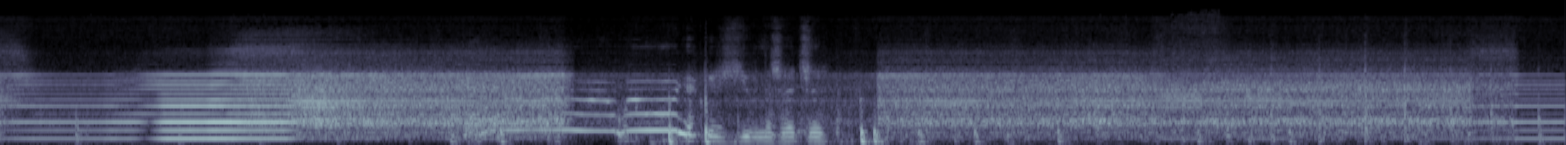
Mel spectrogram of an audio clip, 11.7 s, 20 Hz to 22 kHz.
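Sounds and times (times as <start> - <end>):
droning buzzy radio interference tones: 0.0 - 11.7
long-wave radio static hiss from a radio inside a tower: 0.0 - 11.7
speech: 5.3 - 6.8.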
